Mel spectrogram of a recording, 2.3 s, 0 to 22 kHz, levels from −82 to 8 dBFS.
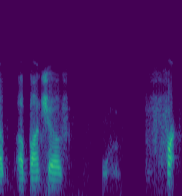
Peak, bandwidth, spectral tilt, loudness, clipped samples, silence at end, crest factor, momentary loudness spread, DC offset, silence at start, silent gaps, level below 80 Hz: -8 dBFS; 7.4 kHz; -4 dB/octave; -29 LUFS; under 0.1%; 0.1 s; 24 dB; 10 LU; under 0.1%; 0 s; 1.14-1.29 s, 1.54-1.82 s; -74 dBFS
